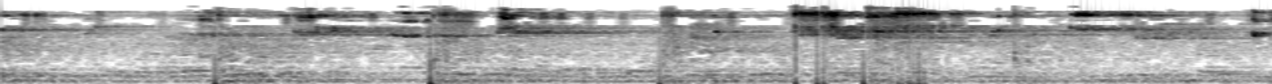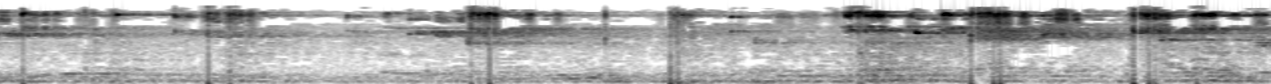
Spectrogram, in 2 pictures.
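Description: Basketball game on an indoor court: sneakers squeaking on the floor in short high chirps, with a ball bouncing in irregular thuds.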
